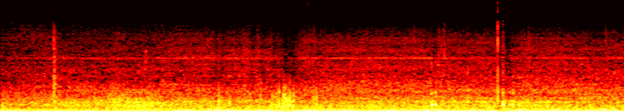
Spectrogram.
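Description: AC sleeper coach's engine running steadily, a continuous low rumble heard from inside the coach near the front door, with a couple of light clicks.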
